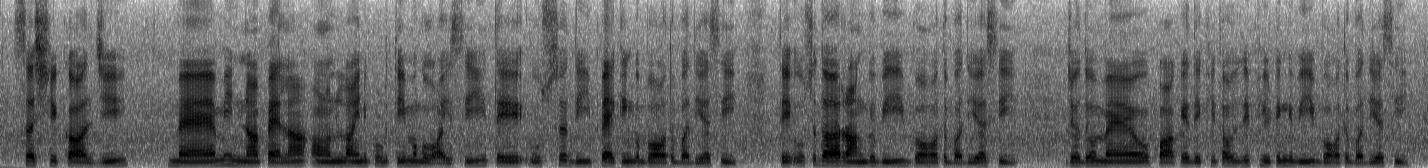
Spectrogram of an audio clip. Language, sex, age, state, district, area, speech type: Punjabi, female, 45-60, Punjab, Mohali, urban, spontaneous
